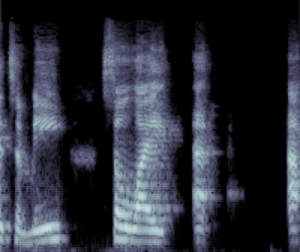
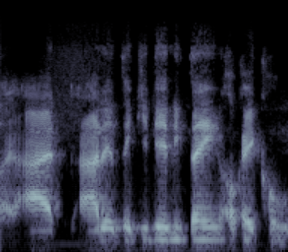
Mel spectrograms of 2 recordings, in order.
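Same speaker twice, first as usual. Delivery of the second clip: low, fast, hushed mumble.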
